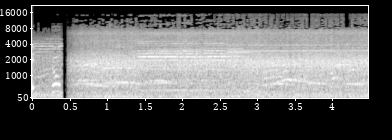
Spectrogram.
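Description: A man's voice breaks off about half a second in at a cut; then steady street ambience: an even hiss of background noise with faint distant voices.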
